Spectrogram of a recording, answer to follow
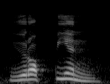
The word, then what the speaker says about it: European: Sound आ रही है यो. यूरोपियन, यूरोपियन. ई silent है, यूरोपियन.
